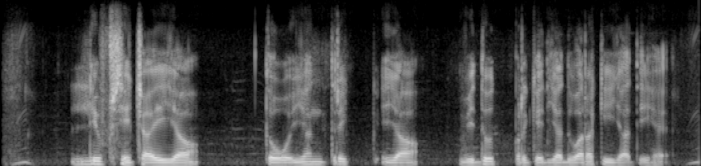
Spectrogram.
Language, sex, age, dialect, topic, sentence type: Hindi, male, 18-24, Hindustani Malvi Khadi Boli, agriculture, statement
